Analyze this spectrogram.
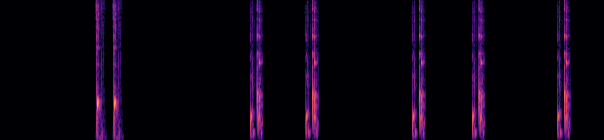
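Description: Game balls pop with short, bright tones.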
